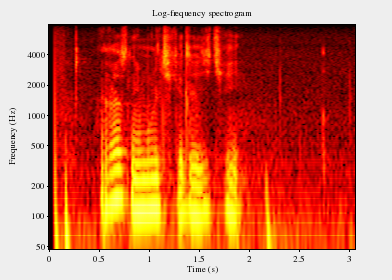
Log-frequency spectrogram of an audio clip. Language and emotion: Russian, neutral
